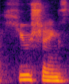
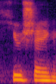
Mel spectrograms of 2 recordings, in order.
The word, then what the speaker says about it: HuShang: where i apologize um it's not i'm pronouncing uh hugh shang's name name wrong this whole time it is hugh shane not shang and i am sorry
